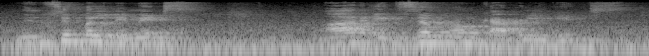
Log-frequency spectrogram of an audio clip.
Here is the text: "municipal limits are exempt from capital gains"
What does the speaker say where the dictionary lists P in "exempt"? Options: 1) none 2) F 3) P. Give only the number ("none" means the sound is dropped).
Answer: 1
